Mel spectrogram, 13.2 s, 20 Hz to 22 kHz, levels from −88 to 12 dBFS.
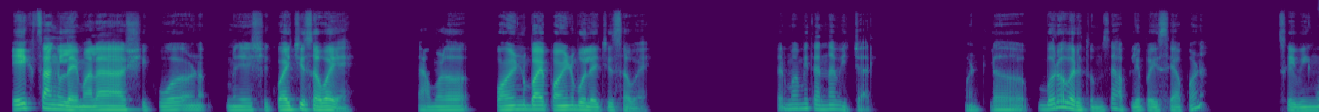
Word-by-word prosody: एक 170 +3 +8
चांगलं 150 -7 +6
आहे. 115 - +6
मला 125 +2 +4
शिकवण 120 - -4 0.3
म्हणजे 120 0 -3
शिकवायची 125 +3 0
सवय 125 -4 +4
आहे. 85 -1 -7 0.7
त्यामुळे 115 +1 -3 0.3
पॉइंट 135 +3 +1
बाय 140 0 +7
पॉइंट 130 0 +3
बोलायची 115 -3 0
सवय 85 -7 -8
आहे. 80 - -17 1.3
तर - - -9
मग 160 +1 -5
मी 165 - -4
त्यांना 150 -1 -4
विचारलं. 135 -5 -11 0.9
म्हटलं 110 - -7 0.2
"बरोबर 170 +2 +2
आहे 125 - -1
तुमचं 100 +2 -8
आपले 115 -3 -6
पैसे 110 +2 -5
आपण 110 0 -6 0.8
सेव्हिंग 105 0 -3
120 Hz, 130 wpm, -25 LUFS, 115-135 Hz, 1.3 s, एक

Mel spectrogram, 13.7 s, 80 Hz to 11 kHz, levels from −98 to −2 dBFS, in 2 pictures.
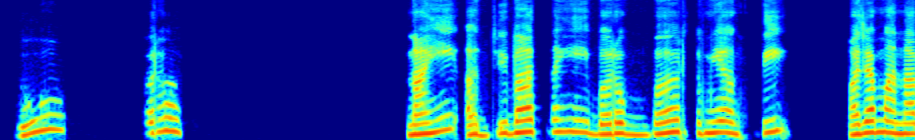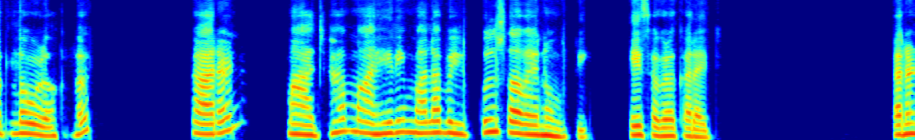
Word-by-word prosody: हो! 315 +9 -1 0.6
बरं. 285 +3 -2 1.7
नाही. 250 +9 +3
अजिबात 245 +7 +2
नाही. 280 -1 -3
बरोबर. 230 +3 +1
तुम्ही 250 +2 0
अगदी 260 +4 -3 0.5
माझ्या 250 +5 +5
मनातलं 240 -2 +1
ओळखलत. 205 - 0 0.8
कारण 245 +4 +3 0.4
माझ्या 230 +4 +1
माहेरी 255 -2 +1
मला 260 0 +1
बिलकुल 250 +2 0
सवय 235 -4 +5
नव्हती 170 -6 +2 0.3
हे 210 - +5
सगळं 190 -2 +2
करायची. 165 -4 -2 1.3
कारण 230 +2 +5
240 Hz, 95 wpm, -22 LUFS, 215-265 Hz, 1.7 s, माझ्या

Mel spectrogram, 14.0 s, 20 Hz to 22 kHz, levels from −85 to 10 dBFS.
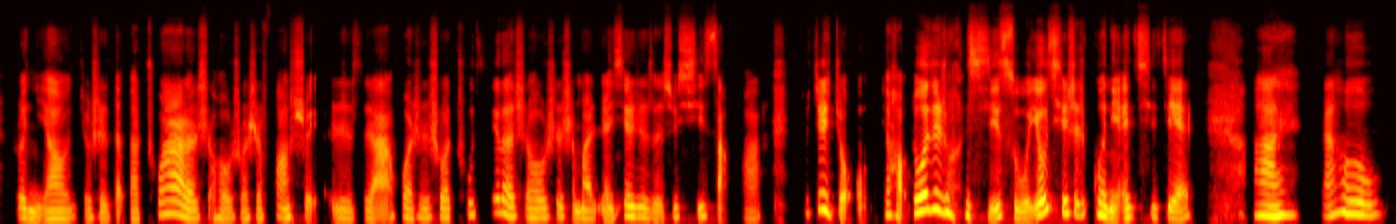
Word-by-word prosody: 说 165 - -2
你 135 -5 -2
要 145 0 -1
就 165 -3 -12
是 135 -4 -6
等 - - -9
到 140 -1 -4
初 215 - -9
2 225 -3 +4
的 150 -2 +3
时 - - -9
候 150 - -4
说 150 -3 -8
是 150 - -4
放 160 -3 -2
水 180 - -3 0.2
的 - - -10
日 145 -2 -4
子 150 - -10
啊， 145 - -1
或 165 - -1
者 - - -8
是 - - -4
说 160 0 -3
初 210 +5 -9
7 - - -17 0.2
的 225 -7 +2
时 170 -2 -7
候 155 0 -1
是 170 - -6
什 170 -5 -5
么 145 +1 -1
哪 - - -2
些 185 -1 +1
日 170 -2 -1
子 130 - -6
去 170 0 -5
洗 165 +1 -4
澡 175 - -2
啊， - - -10 0.4
就 230 - -14
这 295 +3 +6
种 - - -1 0.3
就 210 - -1
好 205 +3 0
多 275 +2 +8
这 305 - +7
种 250 -5 +5 0.2
习 180 -2 +1
俗， 160 -7 0
尤 220 +5 +7
其 230 -7 +1
是 205 -4 0
过 210 -3 +3
年 165 0 +3
期 165 0 -6
间， 160 +1 +1 0.6
啊。 190 -2 +5 0.4
然 190 +1 -2
后， 215 -4 +2
170 Hz, 250 characters per minute, -22 LUFS, 155-210 Hz, 0.6 s, 多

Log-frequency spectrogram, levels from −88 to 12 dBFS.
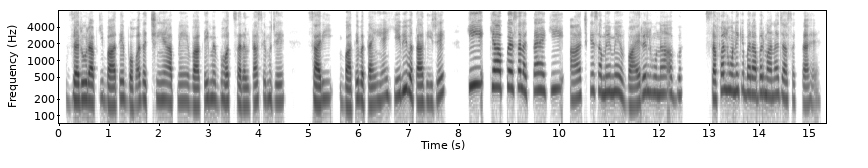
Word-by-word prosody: ज़रूर 195 +2 +4
आपकी 185 +4 +3
बातें 170 +2 +2
बहुत 170 +3 -2
अच्छी 200 0 -6
है। 200 - -4
आपने 185 +1 -5
वाक़ई 165 +3 0
में 205 -2 -4
बहुत 190 -1 -2
सरलता 165 +1 -2
से 200 +1 -11
मुझे 190 -2 -6 0.6
सारी 195 +4 +3 0.2
बातें 170 +3 +1
बताईं 180 -1 -1
है। 210 +4 -7 0.2
ये 230 +2 -2
भी 290 +4 +5
बता 185 -8 +4
दीजिए 190 - -5 0.5
कि 375 +3 +5
क्या 335 -1 +7
आपको 325 +1 +2
ऐसा 320 +1 +5
लगता 285 -2 0
है 295 -1 +2
कि 300 +4 -5
आज 210 +3 -3
के 290 0 -7
समय 265 -1 -1
में 265 -1 0
वाइरल 175 +12 -1
होना 255 0 -3
अब 240 0 -7 0.6
सफल 285 +8 +3
होने 285 -1 +1
के 290 +1 -9
बराबर 255 -1 +1
माना 235 +1 -1
जा 225 -4 -1
सकता 185 -4 -6
है? 175 +1 -16
205 Hz, 170 wpm, -21 LUFS, 185-260 Hz, 0.6 s, क्या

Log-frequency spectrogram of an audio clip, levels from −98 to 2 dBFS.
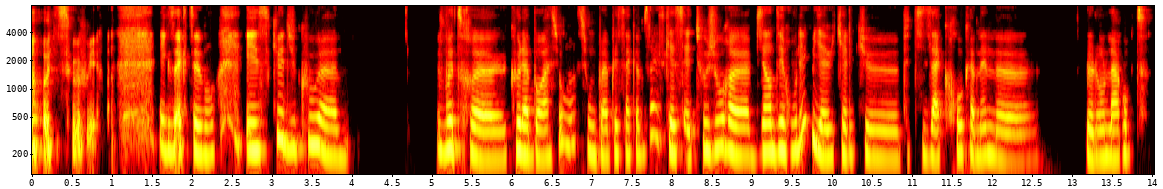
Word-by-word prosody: Ouais, 230 - +6
s'ouvrir. 260 - 0 0.8
Exactement, 210 -3 +2 0.4
et 220 0 +8
est-ce 220 0 +3
que 300 -1 +1
du 230 -4 0
coup, 255 0 +2
hem 190 -3 0 1.1
votre, 225 0 +2
heu, 175 -1 +3
collaboration, 195 +2 +2
hein, - - -9
si 240 - -9
on 200 -1 -2
peut 190 - -3
appeler 200 +2 -3
ça 195 -1 -4
comme 195 - -7
ça, 320 +10 -4
est-ce 310 0 -9
qu'elle 210 -6 +3
s'est 185 -3 +1
toujours, 220 +4 -1
heu, 195 -2 +6
bien 210 +3 +1
déroulée 220 - +1
ou - - +3
il 230 - +2
y - - +5
a 185 - +1
eu 190 - -6
quelques, 195 +1 -6
heu, 180 -2 -4
petits 195 0 -5
accros 185 +3 -1
quand 195 -4 -2
même, 190 +1 -4
heu, 165 -1 -5 0.7
le 180 -2 +1
long 180 +1 -4
de 185 - -3
la 180 0 +2
route? 200 - -3
200 Hz, 190 wpm, -24 LUFS, 185-220 Hz, 1.1 s, et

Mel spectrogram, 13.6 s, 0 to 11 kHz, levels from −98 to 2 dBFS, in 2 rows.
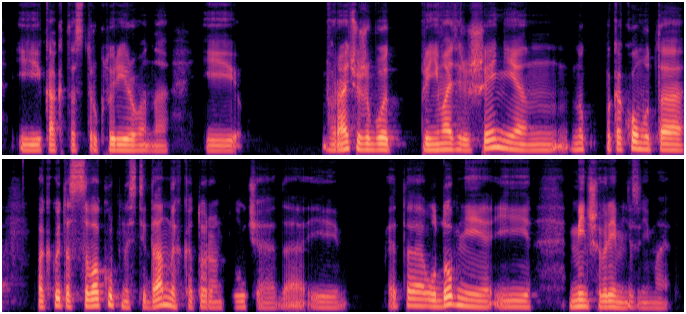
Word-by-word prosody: и, 115 0 -1
как-то 115 0 -4
структурирована. 115 -2 0 0.4
И 110 -1 -4 0.8
врач 135 +5 +2
уже 130 -2 +3
будет 125 0 +4 0.2
принимать 125 +1 +3
решения, 140 +3 +2
н 120 +11 -6
ну, 135 -1 -6
по - - -5
какому-то 130 -3 +3 0.3
по 125 - 0
какой-то 150 0 +1
совокупности 140 -1 +2
данных, 150 -5 +3
которые 115 -2 -6
он 115 - -13
получает, 110 -3 -9
да, - - -9
и 115 -1 -10 0.5
это 150 -2 -1
удобнее, 135 -3 +3
и 125 -1 -5 0.4
меньше 130 -1 +1
времени 120 -3 0
занимает. 105 -2 -13
125 Hz, 125 wpm, -23 LUFS, 115-135 Hz, 0.8 s, будет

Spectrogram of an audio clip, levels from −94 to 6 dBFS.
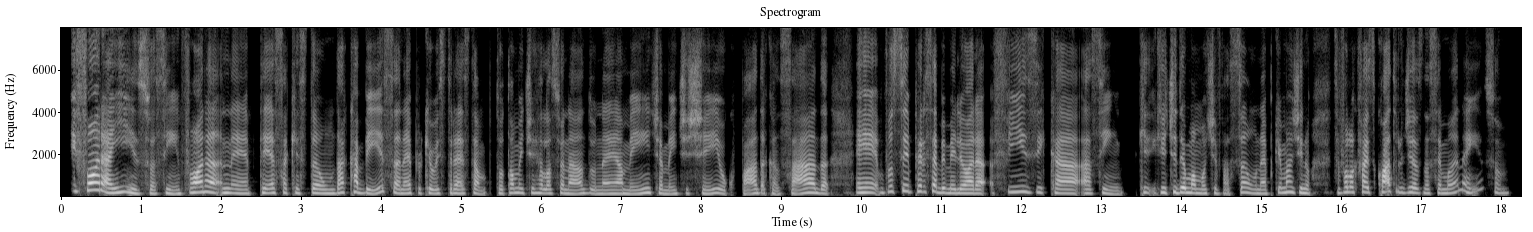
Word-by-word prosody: e 285 - +1
fora 335 -5 +9
isso, 210 -5 +1
assim, 175 0 -3
fora, 235 +4 +5
né, 195 -4 0
ter 215 - 0
essa 210 +1 -1
questão 195 -2 -2
da 205 +4 +2
cabeça, 220 -1 -1
né, 185 +1 +1
porque 200 +1 -5
o 185 - -1
estresse 190 0 -3
tá 185 -5 -3
totalmente 210 +3 -3
relacionado, 190 -2 -2
né, 170 0 -1
à 175 - +2
mente, 180 +5 -2
a - - 0
mente 170 +3 -6
cheia, 185 +2 -3
ocupada, 190 +3 -3
cansada. 190 +4 +1 0.3
Eh, 225 -1 +2
você 275 +4 -2
percebe 265 -3 0
melhora 195 -2 +3
física 230 -7 -1
assim, 185 -4 -4 0.2
que 230 -2 -8
que 230 -1 0
te 245 - 0
deu 230 0 +6
uma 210 -2 +3
motivação, 195 +2 -4
né, 180 -1 -2
porque 175 +6 -8
imagino 225 -4 0 0.3
você 210 - -11
falou 245 +2 0
que - - -15
faz 240 -4 +1
4 250 +1 +3
dias 220 -1 -2
na 195 -1 -6
semana, 200 - -4
é - - -1
isso? 220 - -11
205 Hz, 170 wpm, -23 LUFS, 185-230 Hz, 0.3 s, fora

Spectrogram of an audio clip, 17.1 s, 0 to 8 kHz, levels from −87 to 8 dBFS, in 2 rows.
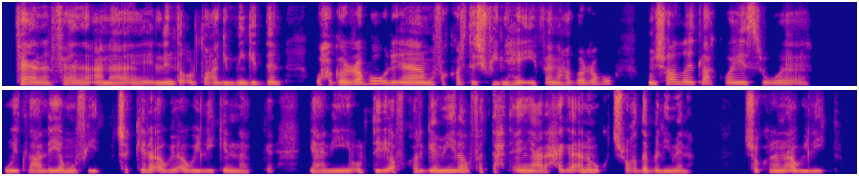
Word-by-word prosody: فعلًا، 200 -5 +4
فعلًا 180 -2 -1
أنا 170 0 0
اللي 195 +5 +1
أنت 220 - +1
قُلته 195 +1 -5
عاجبني 185 +1 -1
جدًا، 200 +2 0 0.3
وهاجرَّبه 200 +7 +2
لإن 380 - 0
أنا 190 +1 +6
ما 190 -1 +1
فكّرتش 210 +2 +2
فيه 205 - +2
نهائي، 185 -2 -1
فأنا 180 0 -3
هاجرَّبه 190 +7 -3 0.4
وإن 190 - +2
شاء 220 +3 +4
الله 215 -1 -1
يطلَع 205 -2 -1
كويس 200 0 0
و 180 0 -3 0.8
ويطلَع 185 0 0
ليَّ 185 +2 +3
مفيد، 180 - -2
متشكرة 210 -2 +1
أوي، 200 +1 -1
أوي 200 +1 0
ليك 195 0 -5
إنّك 175 -1 -2 0.6
يعني 175 +1 0
قُلت 175 - -4
لي 195 -2 +2
أفكار 195 0 -6
جميلة، 190 +2 +3
وفتَّحت 185 0 -5
عيني 195 0 +4
على 175 0 0
حاجة 195 +2 +1
أنا 210 0 +2
ما 200 - +1
كنتش 195 - +2
واخدة 185 0 0
بالي 185 +1 -1
منها، 175 -1 -3 0.5
شكرًا 200 -3 +1
أوي 195 0 +1
ليك. 180 0 -6
190 Hz, 170 wpm, -23 LUFS, 180-200 Hz, 0.8 s, أنا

